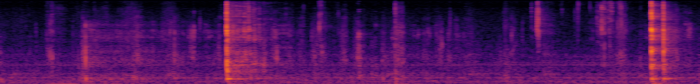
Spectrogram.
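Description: Close-up chewing and crunching of a mouthful of lettuce and shrimp stir fry, with small wet clicks throughout and two louder sharp bites or spoon clicks, one about two seconds in and one near the end.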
